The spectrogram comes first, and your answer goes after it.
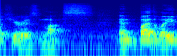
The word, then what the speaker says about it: ます: We just know that in these certain situations, we don't tend to pronounce a final mas as masu, unless you're being very formal or talking on the phone.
